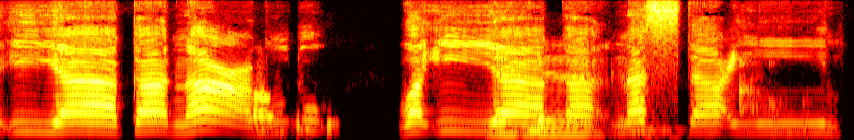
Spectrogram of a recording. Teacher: نعبد پہ زور دے دیں بس ایاک پورا پڑھتے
